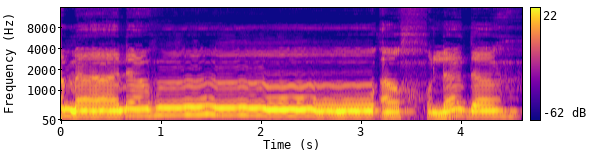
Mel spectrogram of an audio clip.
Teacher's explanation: مالہ، الف سے پہلے صبر ہے، الف مدہ ہوگا، اس کو ایک الف کے برابر کھینچیں گے اور ہا کے اوپر الٹا پیش ہے، الٹا پیش واو مدہ کے برابر ہوتا ہے اور اس کے بعد حمزہ دوسرے کلمہ میں ہے، اس لیے مد منفصل ہوگا، 2 الف یا 2.5 الف کھینچیں گے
